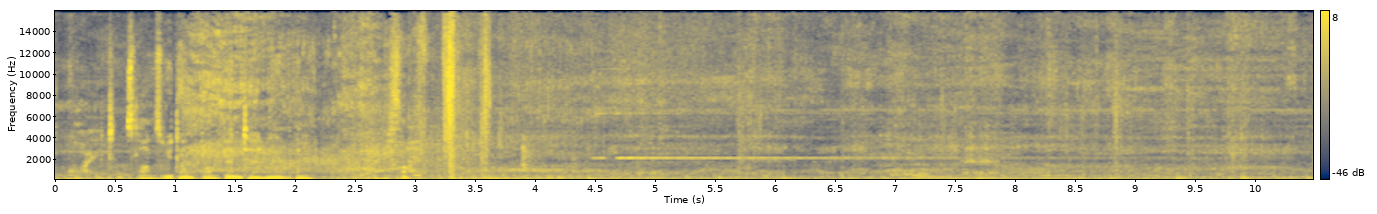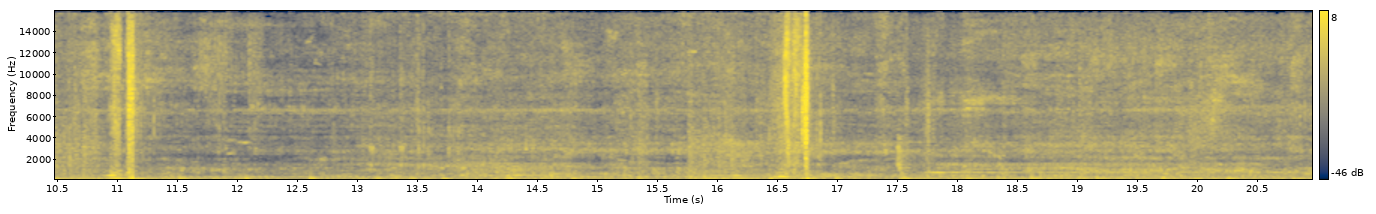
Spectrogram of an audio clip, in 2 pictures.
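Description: Zombies groan and growl in a crowd.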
